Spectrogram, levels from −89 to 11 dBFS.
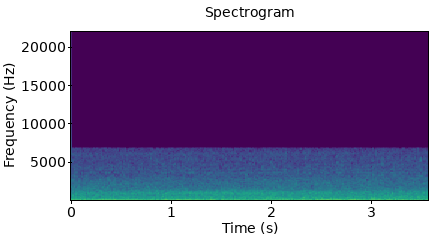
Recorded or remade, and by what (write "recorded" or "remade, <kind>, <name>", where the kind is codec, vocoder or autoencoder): remade, vocoder, WaveNeXt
